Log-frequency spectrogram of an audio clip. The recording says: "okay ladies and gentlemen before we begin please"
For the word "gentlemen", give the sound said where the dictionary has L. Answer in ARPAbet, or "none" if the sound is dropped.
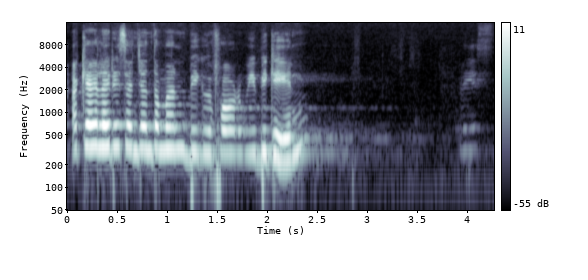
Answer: none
